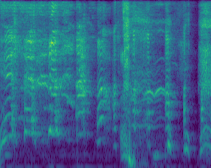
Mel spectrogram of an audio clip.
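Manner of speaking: big burst of high laughter; real high-pitched laugh; loud high laugh. Real, not acted. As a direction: crack up loudly.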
